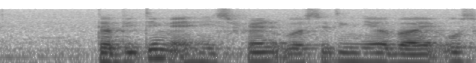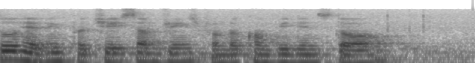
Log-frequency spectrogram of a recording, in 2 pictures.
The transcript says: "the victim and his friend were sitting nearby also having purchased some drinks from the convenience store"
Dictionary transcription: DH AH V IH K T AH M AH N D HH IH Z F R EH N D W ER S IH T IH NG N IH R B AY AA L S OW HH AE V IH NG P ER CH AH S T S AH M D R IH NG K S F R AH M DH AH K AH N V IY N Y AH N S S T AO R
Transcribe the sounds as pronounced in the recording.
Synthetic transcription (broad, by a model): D AH V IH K T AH M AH N HH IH S F R EH N D W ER S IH T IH NG N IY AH B AY AA L S OW HH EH V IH NG P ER CH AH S S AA M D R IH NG S F R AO M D AH K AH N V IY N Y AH N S S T AO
